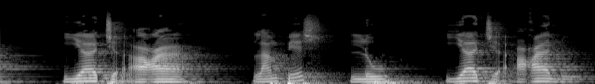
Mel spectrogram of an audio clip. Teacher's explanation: এখানে জিমের উপরে জজম রয়েছে, জিমটাও হচ্ছে আমাদের কলকলার হরফ, অতএব জিমেও আমাদেরকে ধাক্কা দিয়ে পড়তে হবে, কলকলা করে পড়তে হবে।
